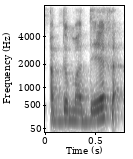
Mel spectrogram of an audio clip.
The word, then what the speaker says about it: hebdomadaire: It's not habdo. Okay, please be careful. It's hebdomadaire. H is silent.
